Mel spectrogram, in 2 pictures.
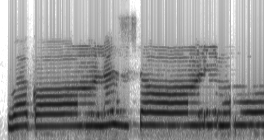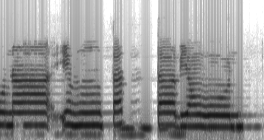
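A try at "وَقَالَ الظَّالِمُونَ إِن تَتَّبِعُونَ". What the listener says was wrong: waqalat kurang yang bersih itu. Waqalaz zalimuna in tattabi'un kurang nyambar tasdidnya, yuk disambarin.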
